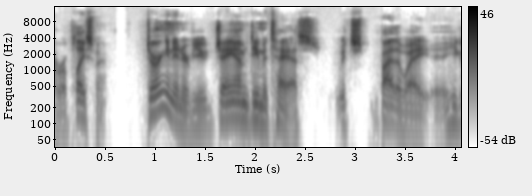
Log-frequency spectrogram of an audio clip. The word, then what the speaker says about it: DeMatteis: And yes, that is apparently how you pronounce his last name. I asked him on Twitter. It's DeMatteis.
